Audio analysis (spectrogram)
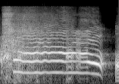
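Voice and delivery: loud, high scream while straining.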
